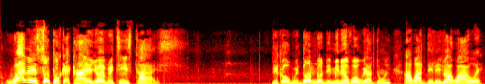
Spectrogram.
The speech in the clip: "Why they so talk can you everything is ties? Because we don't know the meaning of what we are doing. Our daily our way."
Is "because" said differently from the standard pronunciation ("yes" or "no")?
yes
